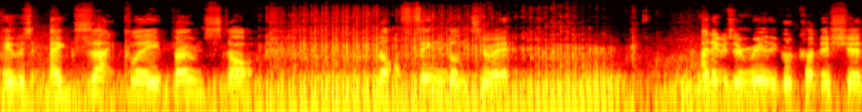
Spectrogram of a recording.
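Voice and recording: A man with a high voice speaks at a fairly slow pace, his intonation fairly even.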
